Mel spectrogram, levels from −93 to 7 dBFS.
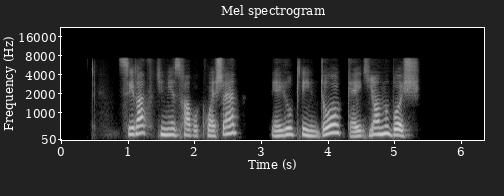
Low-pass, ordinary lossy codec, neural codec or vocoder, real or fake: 7.2 kHz; AAC, 64 kbps; codec, 16 kHz, 0.5 kbps, FreqCodec, larger model; fake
